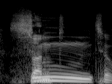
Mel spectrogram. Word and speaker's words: Suunto: Suunto. Suunto. Suunto. Suunto. Soon, like very soon, and Like, toe.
